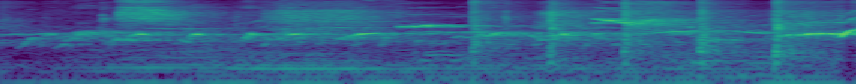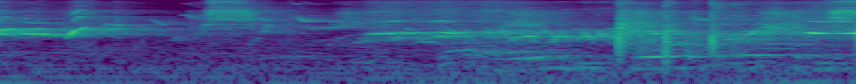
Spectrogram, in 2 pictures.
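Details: Song of a male white-rumped shama in Indonesia: clear sustained whistles mixed with rattling chatter and sharp clicks, a brief pause, then renewed whistling, with a man encouraging the bird.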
